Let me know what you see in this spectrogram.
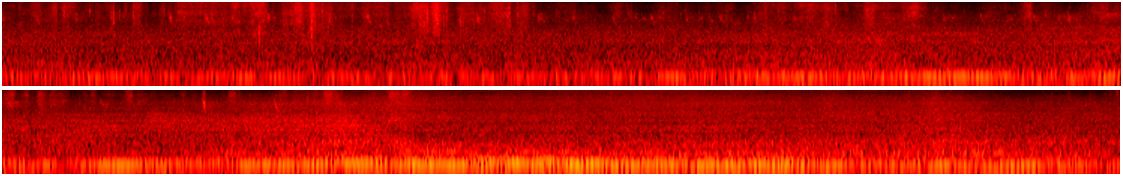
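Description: Electric commuter train passing on a steel overhead bridge: a steady low drone that grows louder about halfway through, peaks around two-thirds of the way, then eases slightly.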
